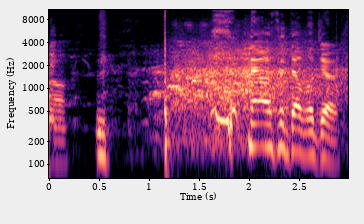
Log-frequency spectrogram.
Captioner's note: laughter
